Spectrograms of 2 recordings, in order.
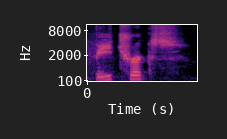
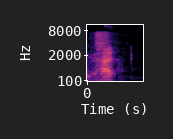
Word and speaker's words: Beatrix: How did you pronounce Seems the queen's interesting. name? Beatrix. that was the previous one. Yeah, how'd you? Beatrix.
